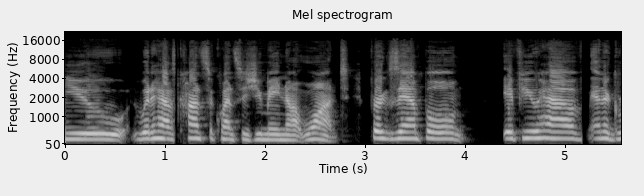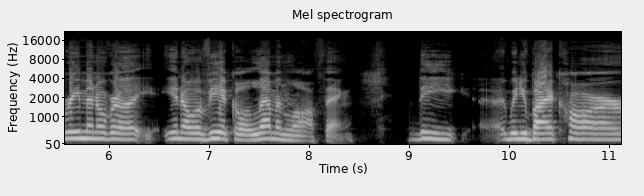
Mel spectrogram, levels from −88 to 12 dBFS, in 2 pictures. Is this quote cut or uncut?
cut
